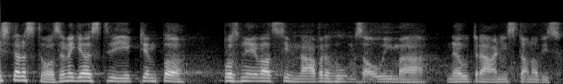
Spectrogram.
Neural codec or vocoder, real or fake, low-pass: codec, 16 kHz, 1.1 kbps, Voila-Tokenizer; fake; 7.2 kHz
